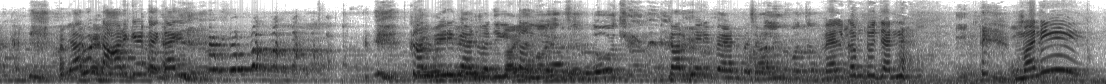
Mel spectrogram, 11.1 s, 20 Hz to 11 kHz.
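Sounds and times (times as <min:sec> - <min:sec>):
woman talking: 0:10.1 - 0:11.0.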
